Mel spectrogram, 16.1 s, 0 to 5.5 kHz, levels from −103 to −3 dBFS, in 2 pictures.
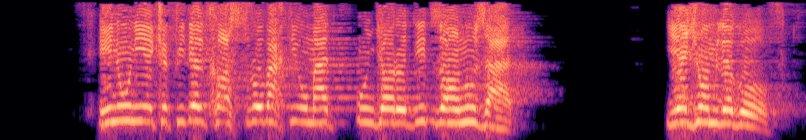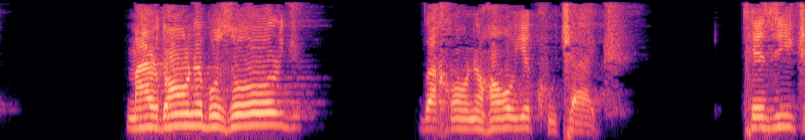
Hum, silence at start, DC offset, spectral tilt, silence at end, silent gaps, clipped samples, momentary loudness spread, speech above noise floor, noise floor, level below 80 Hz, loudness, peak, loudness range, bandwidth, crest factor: none; 1 s; under 0.1%; -5 dB/octave; 0 s; 5.66-6.29 s, 6.44-6.63 s, 8.27-9.25 s, 11.44-12.17 s, 14.59-15.16 s, 15.28-15.42 s; under 0.1%; 15 LU; over 74 dB; under -90 dBFS; -56 dBFS; -16 LUFS; -2 dBFS; 8 LU; 5.4 kHz; 16 dB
